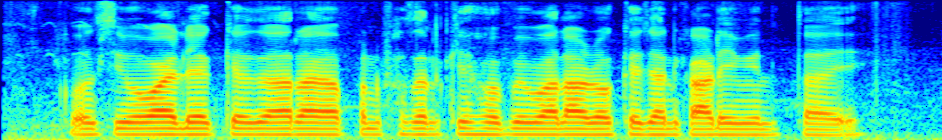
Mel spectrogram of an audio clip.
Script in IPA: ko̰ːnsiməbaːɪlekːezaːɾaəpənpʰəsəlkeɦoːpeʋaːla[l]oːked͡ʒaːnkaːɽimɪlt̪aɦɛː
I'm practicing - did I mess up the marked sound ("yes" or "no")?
yes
